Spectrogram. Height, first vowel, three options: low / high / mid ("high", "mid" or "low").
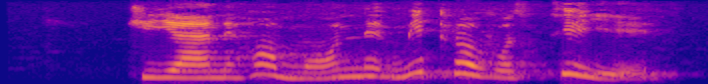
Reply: high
